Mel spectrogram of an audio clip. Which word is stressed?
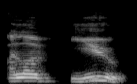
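you. The word 'you' carries the stress. "not Sandra"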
